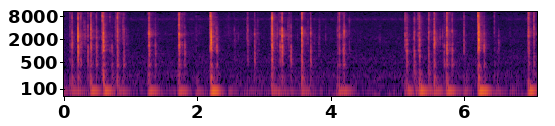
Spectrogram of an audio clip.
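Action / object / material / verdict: tap / mechanical keyboard with plastic keycaps and metal case / plastic / none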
